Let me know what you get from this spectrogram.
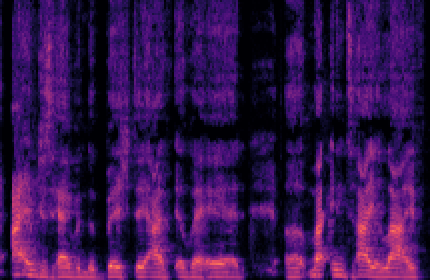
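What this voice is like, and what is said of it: Carol Channing impression. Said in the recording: “I can do Carol Channing because she has a really unique and interesting voice.”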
